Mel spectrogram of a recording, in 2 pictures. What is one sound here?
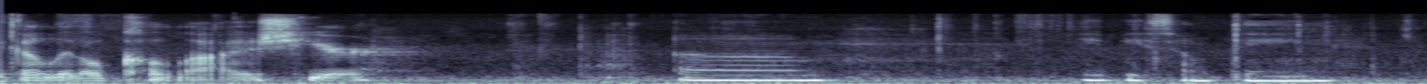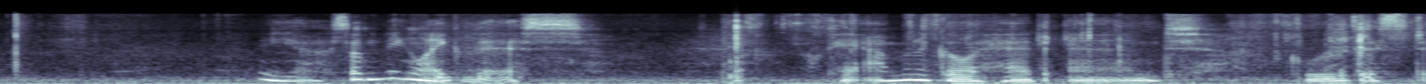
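Paper rustles and crinkles under handling.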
